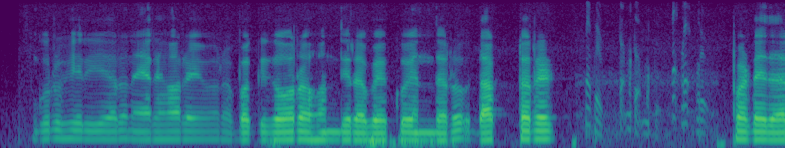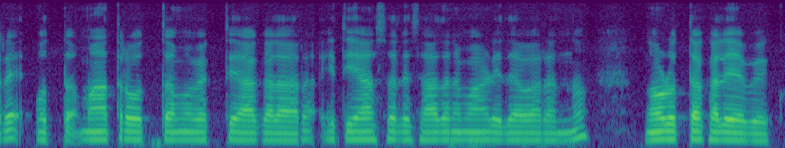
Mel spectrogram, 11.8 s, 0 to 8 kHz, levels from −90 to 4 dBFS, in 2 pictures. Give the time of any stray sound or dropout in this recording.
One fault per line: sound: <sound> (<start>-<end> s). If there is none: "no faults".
sound: chirp (4.4-5.4 s)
